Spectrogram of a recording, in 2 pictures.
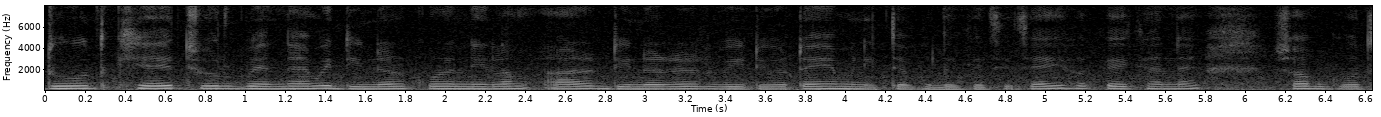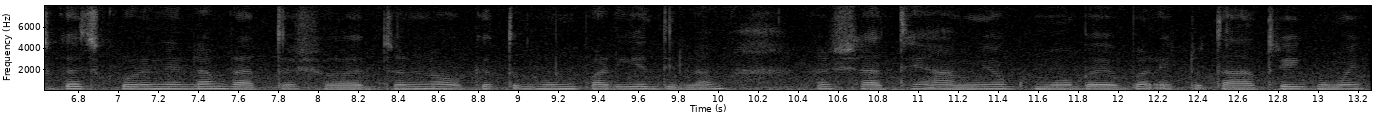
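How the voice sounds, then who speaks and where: A woman's voice: medium pitch, little pitch movement, brisk. A young woman, a new mother, narrates her day in a chatty, matter-of-fact vlog voice-over. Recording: noisy voice-over recording.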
